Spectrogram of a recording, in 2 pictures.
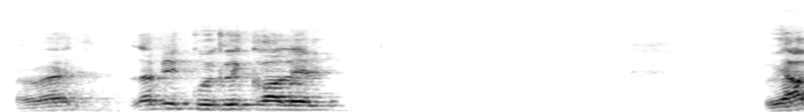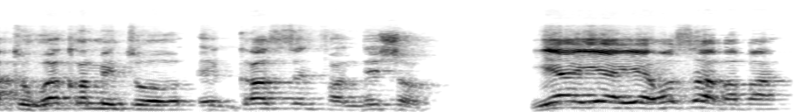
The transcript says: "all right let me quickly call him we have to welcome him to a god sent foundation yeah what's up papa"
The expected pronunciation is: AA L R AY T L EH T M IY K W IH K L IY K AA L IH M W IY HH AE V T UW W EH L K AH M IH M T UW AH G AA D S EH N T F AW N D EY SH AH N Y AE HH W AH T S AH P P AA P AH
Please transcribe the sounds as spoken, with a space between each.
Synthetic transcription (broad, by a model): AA R AY T L EH T M IY K W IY K L IY K AA L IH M W IY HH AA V T UW W EH L K AH M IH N T UW AH G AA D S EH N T F AW N D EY SH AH N Y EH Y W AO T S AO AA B AA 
